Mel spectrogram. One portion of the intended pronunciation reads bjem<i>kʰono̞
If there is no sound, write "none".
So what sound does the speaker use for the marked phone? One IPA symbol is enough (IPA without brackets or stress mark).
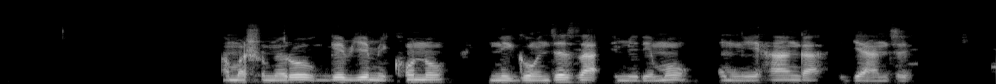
i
